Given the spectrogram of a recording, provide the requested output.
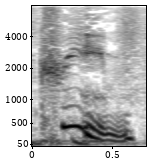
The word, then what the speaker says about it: Creme: And then after everybody freaks out, somebody at Cadbury Cream Egg Twitter got the memo and they're like, oh, it's definitely pronounced as cream.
